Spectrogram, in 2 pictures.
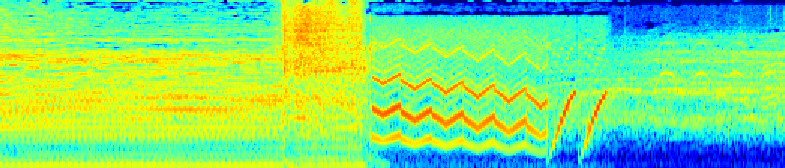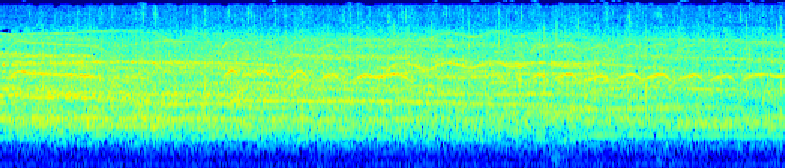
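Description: Loud rock backing music holds a final chord, then about two and a half seconds in gives way to an electronic arcade-game 'game over' sound effect: a warbling tone sliding downward, ending in two quick rising blips. After it, fainter audience cheering and whistling.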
